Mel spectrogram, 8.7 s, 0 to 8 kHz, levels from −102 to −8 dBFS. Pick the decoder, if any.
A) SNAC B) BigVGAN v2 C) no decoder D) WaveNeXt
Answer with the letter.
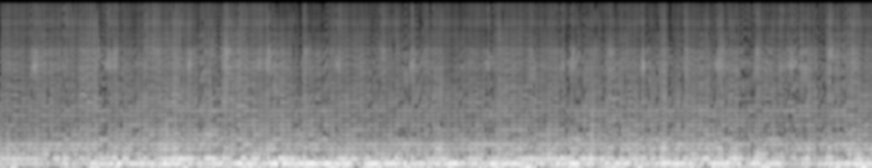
B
